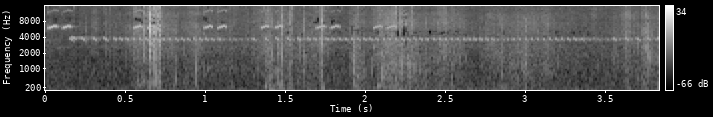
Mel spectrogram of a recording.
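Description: Footsteps on a dirt path through a forest: a few irregular soft thuds and crunches, with a steady high insect buzz and brief chirps running throughout.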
